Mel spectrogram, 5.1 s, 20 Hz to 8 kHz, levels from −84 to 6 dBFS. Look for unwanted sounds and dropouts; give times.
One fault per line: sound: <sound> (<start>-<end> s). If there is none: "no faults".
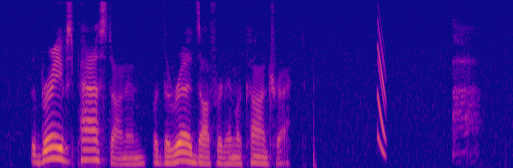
sound: chirp (3.8-3.9 s)
sound: laugh (4.5-4.9 s)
